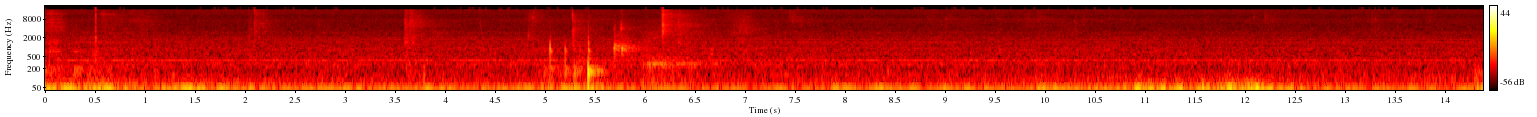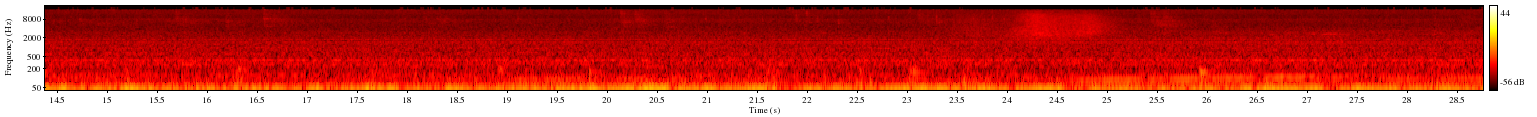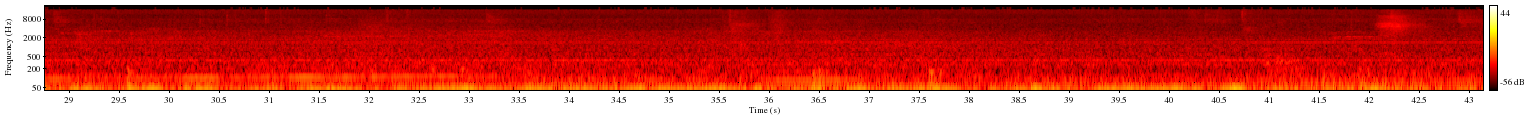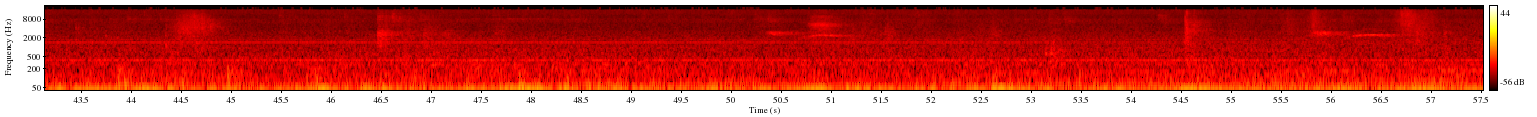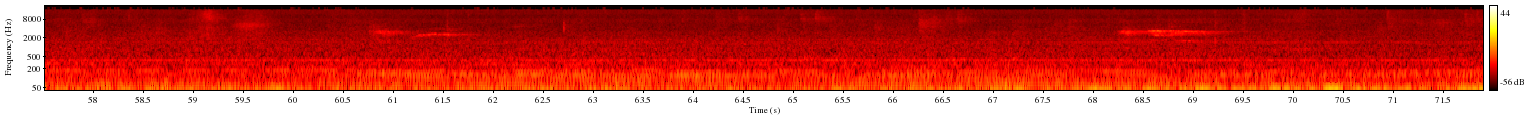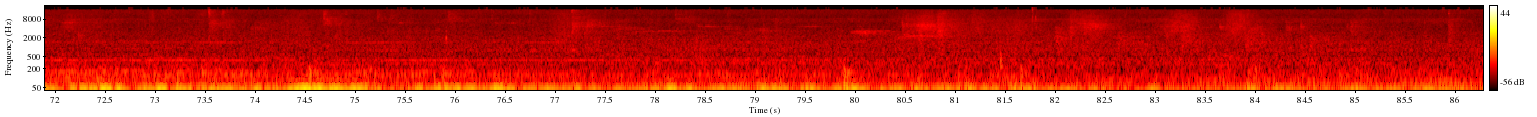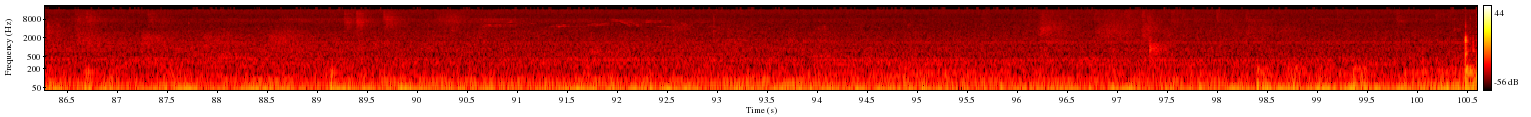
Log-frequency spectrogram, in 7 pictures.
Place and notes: Biblioteca da Universidade Federal do Recôncavo da Bahia- 44380-000 - Biblioteca da UFRB em um sábado
Captação feita com base da disciplina de Som da Docente Marina Mapurunga, professora da Universidade Federal do Recôncavo da Bahia, Campus Centro de Artes Humanidades e Letras. Curso Cinema & Audiovisual. CAPTAÇÃO FOI FEITA COM UM PCM DR 50, na Biblioteca UNIVERSITÁRIA EM CRUZ DAS ALMAS-BAHIA
Bahia, Brazil, 8 March 2014, 11:17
